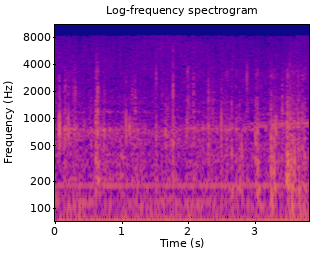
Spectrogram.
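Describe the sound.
Horses' hooves clop along a trail as two mounted riders head up it: faint, irregular hoof strikes over a low background hum.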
